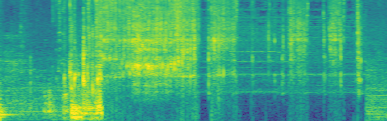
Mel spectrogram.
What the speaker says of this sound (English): Time to add the water.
